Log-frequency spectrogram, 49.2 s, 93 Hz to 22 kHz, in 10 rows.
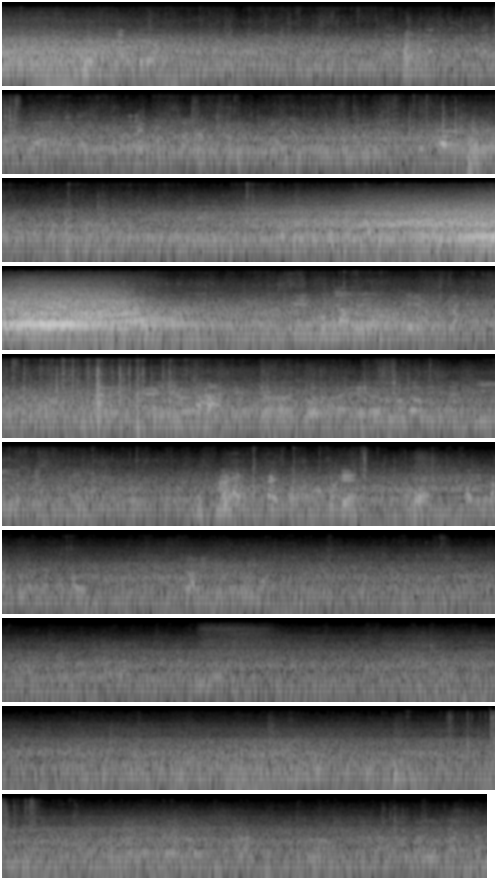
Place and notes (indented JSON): {
  "title": "Boulevard de la Chapelle, Paris, France - Metro and trains",
  "date": "2016-09-24 09:30:00",
  "description": "On the morning, somebody is cleaning the street. Metro and trains are passing by with big urban noises. At the end, walking by the street, I go inside the Paris gare du Nord station.",
  "latitude": "48.88",
  "longitude": "2.36",
  "altitude": "54",
  "timezone": "Europe/Paris"
}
